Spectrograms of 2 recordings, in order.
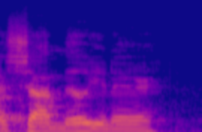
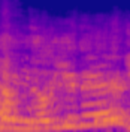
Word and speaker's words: Chamillionaire: Nah, Sean Millionaire. – That's definitely not how you pronounce his name. – I was like, "Who's the hell is that?" – That's definitely not how you pronounce that? His name. What is that, Chamillionaire? – Yeah.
